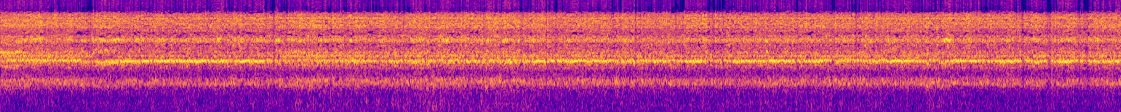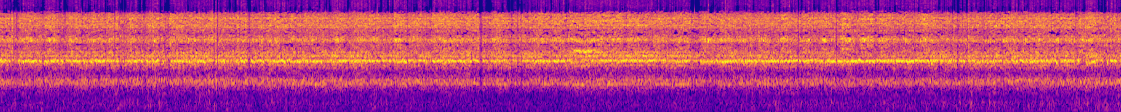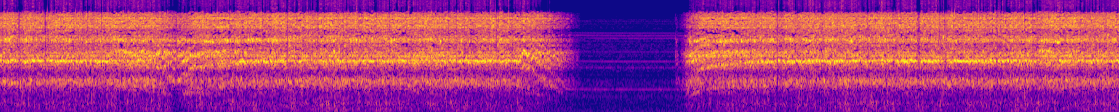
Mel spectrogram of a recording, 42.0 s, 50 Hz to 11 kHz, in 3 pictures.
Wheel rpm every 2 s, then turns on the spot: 230, 230, 230, 230, 240, 230, 230, 230, 230, 230, 230, 230, 230, 230, 220, 200, 230, 90, 130, 230, 230.
none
